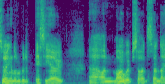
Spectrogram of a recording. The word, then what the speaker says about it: SEO: uh so first off that is how it's pronounced SEO it's not CEO or so it's it's an acronym for search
